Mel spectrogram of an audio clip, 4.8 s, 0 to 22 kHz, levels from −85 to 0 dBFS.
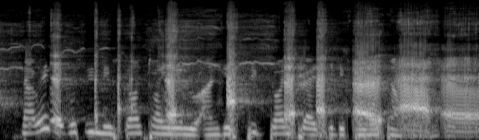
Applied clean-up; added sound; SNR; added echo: none; Cough; -4 dB; none.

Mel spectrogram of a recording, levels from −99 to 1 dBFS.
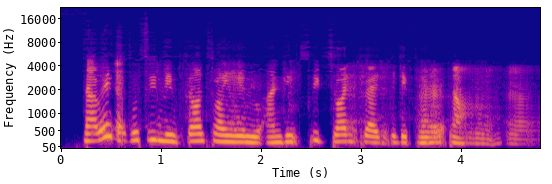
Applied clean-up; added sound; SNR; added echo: neural mask model DeepFilterNet 3.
